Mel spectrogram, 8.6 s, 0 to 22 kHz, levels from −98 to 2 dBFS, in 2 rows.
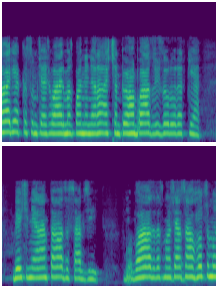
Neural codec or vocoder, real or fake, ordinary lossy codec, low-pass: codec, 16 kHz, 4 kbps, FreqCodec, larger model; fake; none; none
